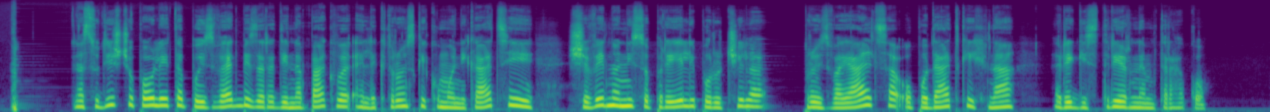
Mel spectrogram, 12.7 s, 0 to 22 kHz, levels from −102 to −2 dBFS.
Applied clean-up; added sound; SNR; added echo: neural mask model DeepFilterNet 3.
